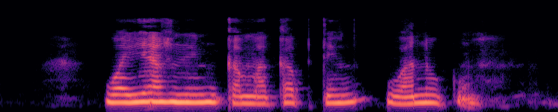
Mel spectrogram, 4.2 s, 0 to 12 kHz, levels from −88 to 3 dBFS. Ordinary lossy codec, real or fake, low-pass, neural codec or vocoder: AAC, 48 kbps; fake; 7.2 kHz; codec, 16 kHz, 2 kbps, FreqCodec, larger model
